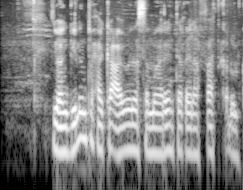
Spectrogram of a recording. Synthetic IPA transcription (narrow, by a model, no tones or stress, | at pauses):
d̪ɐwaːŋɡɛlɪnt̪ʰʊħɑkʰɐʕɑwɛnɐsɐmaːɾɛːnt̪ʰɐqɪlaːfaːd̪kʰɐɗʊlkʰɐ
